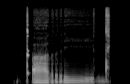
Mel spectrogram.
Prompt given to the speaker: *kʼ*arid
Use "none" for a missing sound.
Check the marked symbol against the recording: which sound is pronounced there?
kʼ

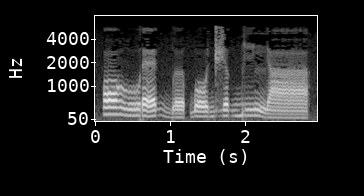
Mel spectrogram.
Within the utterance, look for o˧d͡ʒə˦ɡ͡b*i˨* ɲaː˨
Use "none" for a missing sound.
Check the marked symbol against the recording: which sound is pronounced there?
i˦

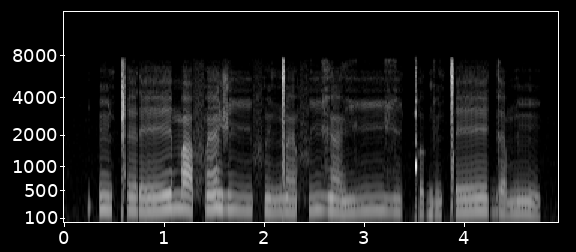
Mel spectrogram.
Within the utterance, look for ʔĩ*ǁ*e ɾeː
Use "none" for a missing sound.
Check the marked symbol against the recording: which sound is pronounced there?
ǁ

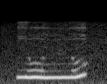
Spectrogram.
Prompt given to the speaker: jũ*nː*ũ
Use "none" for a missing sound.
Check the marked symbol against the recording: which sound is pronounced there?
nː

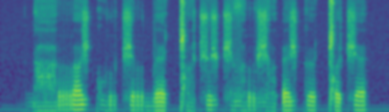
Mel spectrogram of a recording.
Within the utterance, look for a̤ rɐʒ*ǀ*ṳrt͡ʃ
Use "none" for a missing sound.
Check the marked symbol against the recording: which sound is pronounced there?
k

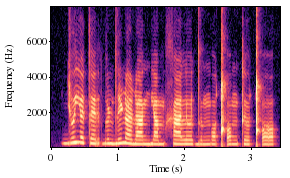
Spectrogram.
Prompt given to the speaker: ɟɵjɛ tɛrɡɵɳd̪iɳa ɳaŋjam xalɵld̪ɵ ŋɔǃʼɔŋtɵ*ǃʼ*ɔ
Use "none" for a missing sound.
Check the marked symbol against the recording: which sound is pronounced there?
ǃʼ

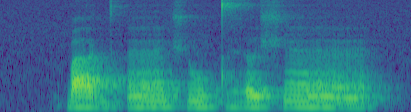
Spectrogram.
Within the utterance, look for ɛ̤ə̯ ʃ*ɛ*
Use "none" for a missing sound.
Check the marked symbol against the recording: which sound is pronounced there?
ɛ̃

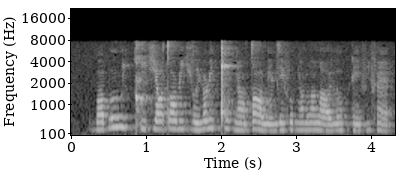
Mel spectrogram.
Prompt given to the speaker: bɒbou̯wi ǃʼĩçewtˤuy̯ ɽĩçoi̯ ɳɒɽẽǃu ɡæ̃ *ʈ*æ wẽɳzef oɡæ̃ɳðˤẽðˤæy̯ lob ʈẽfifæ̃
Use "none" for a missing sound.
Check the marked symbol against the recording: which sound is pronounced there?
tˤ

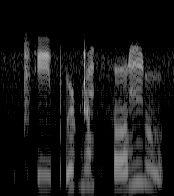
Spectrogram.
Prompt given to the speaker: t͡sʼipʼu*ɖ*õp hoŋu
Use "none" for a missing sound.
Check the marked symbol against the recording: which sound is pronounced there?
ɖ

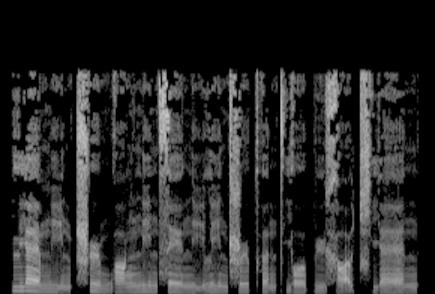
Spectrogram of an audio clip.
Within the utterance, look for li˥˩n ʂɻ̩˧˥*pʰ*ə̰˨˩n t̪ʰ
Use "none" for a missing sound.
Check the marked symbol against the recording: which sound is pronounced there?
pʰ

